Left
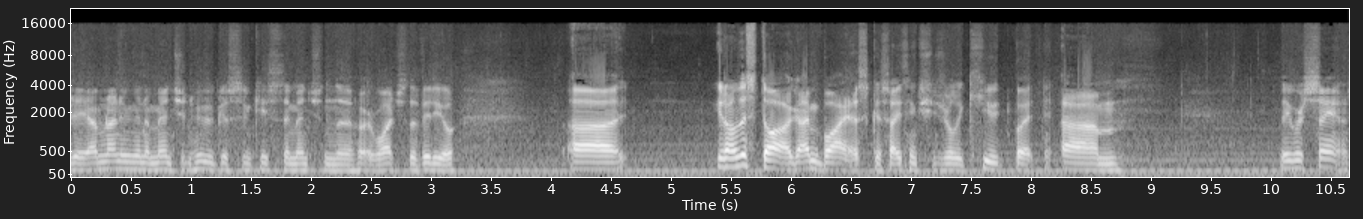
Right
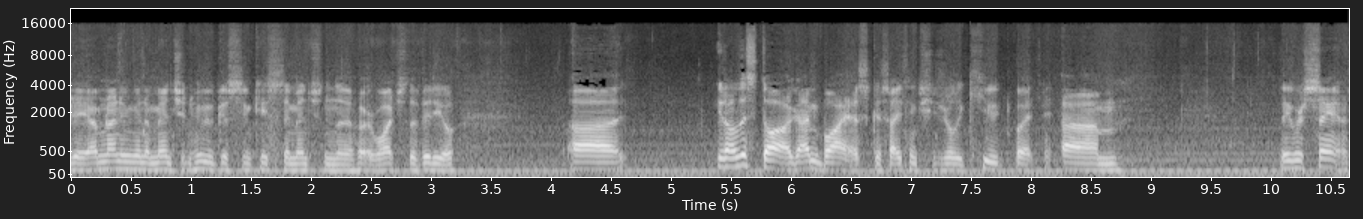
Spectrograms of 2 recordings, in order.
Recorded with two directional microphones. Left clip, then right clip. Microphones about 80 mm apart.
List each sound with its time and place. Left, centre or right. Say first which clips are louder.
0.0 s speech: left 2 dB; centre
2.8 s speech: left 4 dB; left
4.1 s speech: left 5 dB; left
5.4 s speech: left 6 dB; left
10.0 s speech: left 2 dB; centre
